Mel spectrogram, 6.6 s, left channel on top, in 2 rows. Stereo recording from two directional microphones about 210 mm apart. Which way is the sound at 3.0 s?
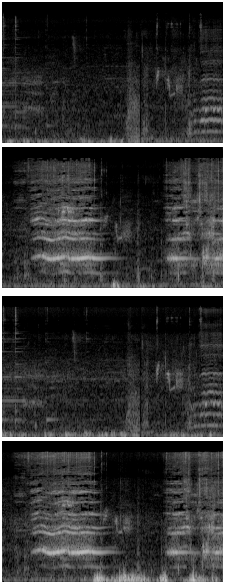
20° right (ahead or behind).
